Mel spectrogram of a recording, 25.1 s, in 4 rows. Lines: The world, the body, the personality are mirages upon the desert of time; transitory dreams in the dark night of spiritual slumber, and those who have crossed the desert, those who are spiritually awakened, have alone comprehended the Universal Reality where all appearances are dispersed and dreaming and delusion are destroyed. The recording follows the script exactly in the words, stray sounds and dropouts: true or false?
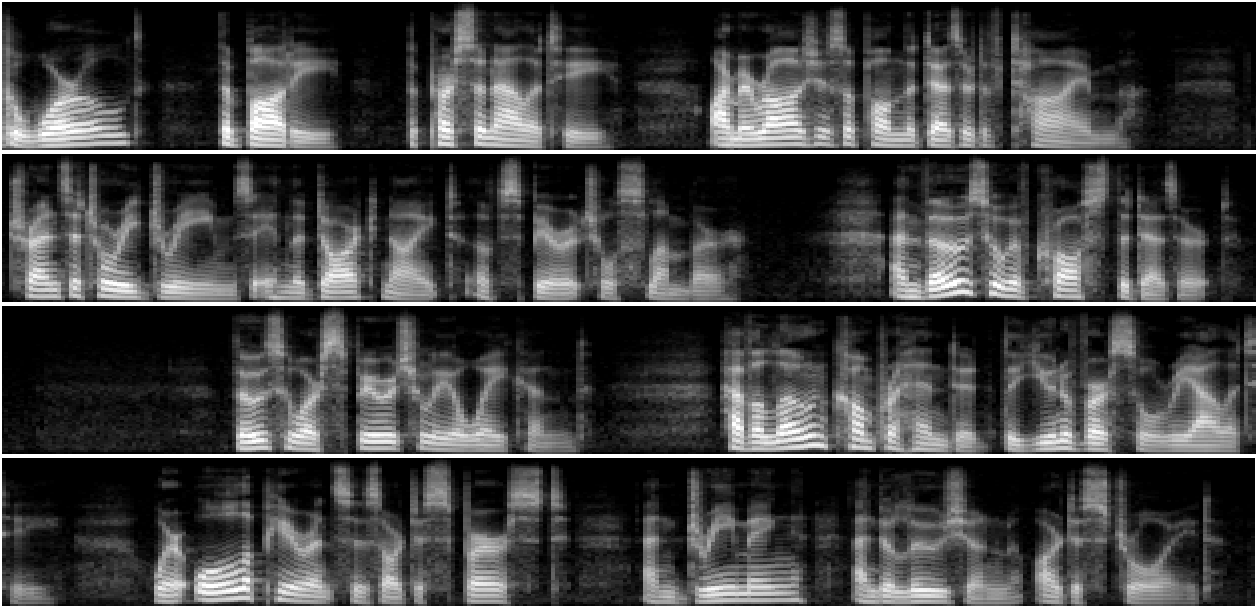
true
